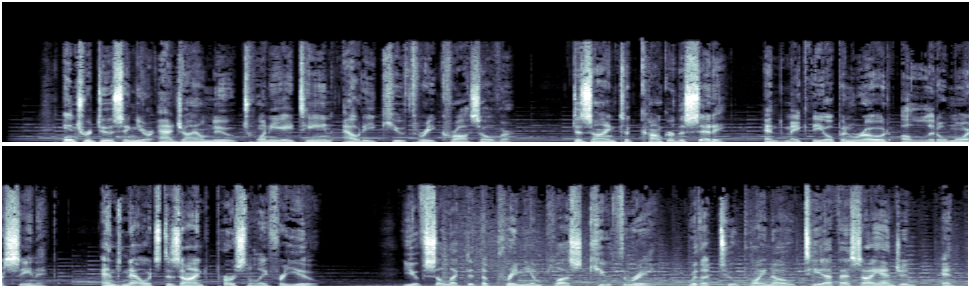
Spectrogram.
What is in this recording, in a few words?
Corporate Narration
